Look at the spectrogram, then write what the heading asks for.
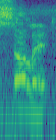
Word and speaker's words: Sale: And just now on your right, this Sale, well Sale, but Sale it's pronounced in Finnish Sale, is your nearest grocery store.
